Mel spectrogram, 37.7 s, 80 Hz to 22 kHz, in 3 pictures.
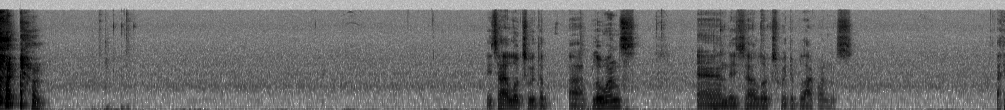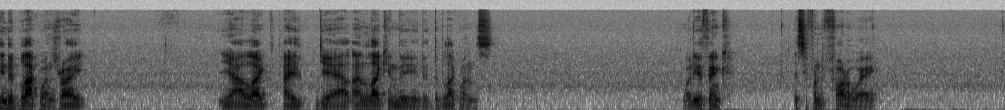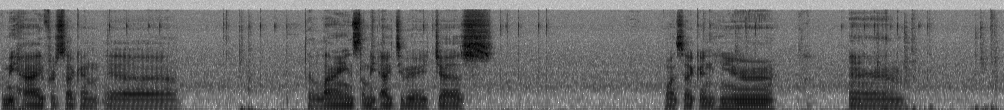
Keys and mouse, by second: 7.6 alt+h, 8.9 h, 25.3 n, 28.1 n, 29.7 n, 34.3 n, 37.5 shift+z.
